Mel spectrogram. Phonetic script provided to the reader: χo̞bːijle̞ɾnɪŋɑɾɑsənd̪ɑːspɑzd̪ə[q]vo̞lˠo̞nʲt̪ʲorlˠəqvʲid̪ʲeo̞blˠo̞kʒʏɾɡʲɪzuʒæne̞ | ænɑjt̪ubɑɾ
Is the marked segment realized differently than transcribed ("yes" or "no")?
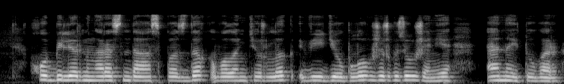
no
